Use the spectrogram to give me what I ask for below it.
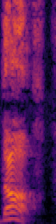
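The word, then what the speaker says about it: doff: It's a verb pronounced dolph meaning to politely tip hat in a respectful gesture or manner.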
